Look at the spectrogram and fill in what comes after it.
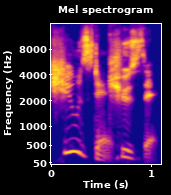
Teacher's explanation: he would always pronounce the word tuesday with a ch in the front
